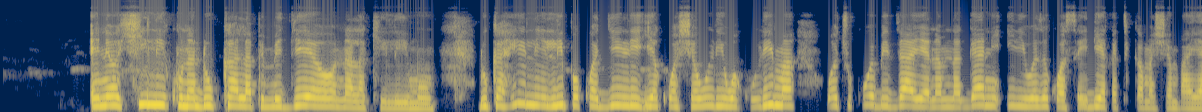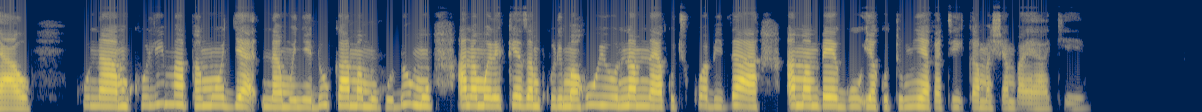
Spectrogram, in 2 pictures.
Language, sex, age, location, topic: Swahili, female, 25-35, Dar es Salaam, agriculture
